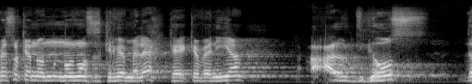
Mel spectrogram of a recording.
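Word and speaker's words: מלך: Y la pronunciación era Melech.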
